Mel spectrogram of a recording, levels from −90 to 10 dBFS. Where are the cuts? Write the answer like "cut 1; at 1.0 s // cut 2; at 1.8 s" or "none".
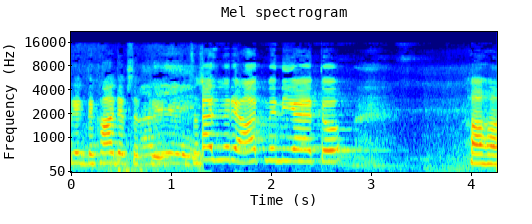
cut 1; at 1.3 s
